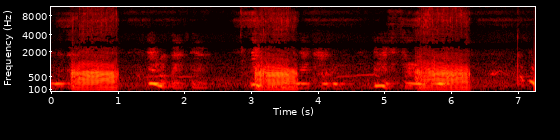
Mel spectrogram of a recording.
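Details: Snoring from a baby Bulldog puppy sleeping on a lap: loud, buzzing snores at about 24 a minute with softer snorts between them.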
